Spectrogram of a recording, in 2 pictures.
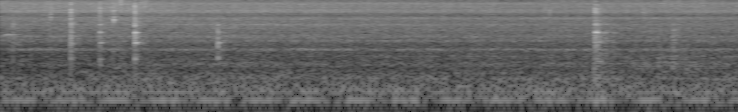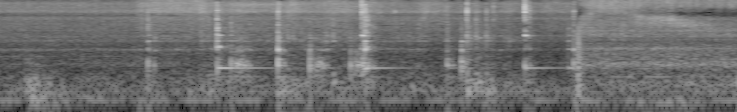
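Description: Onion fries in a tagine as the base for a seafood soup, a constant close sizzle joined midway by brisk stirring and repeated scraping clinks of a utensil against the pot.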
